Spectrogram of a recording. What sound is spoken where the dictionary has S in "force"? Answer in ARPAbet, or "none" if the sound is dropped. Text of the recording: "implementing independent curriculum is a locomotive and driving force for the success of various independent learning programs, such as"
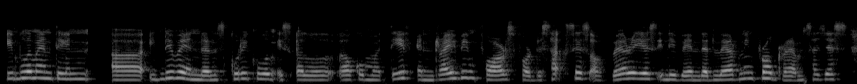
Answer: S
